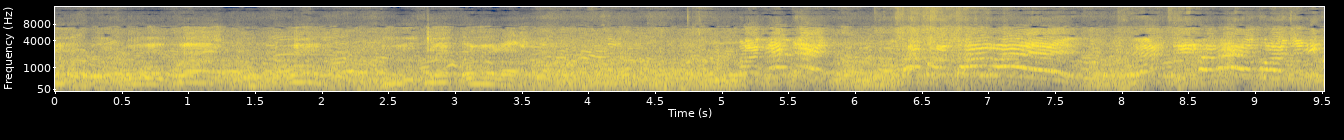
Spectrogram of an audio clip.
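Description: A crowd of people chatters and calls out loudly outdoors.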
